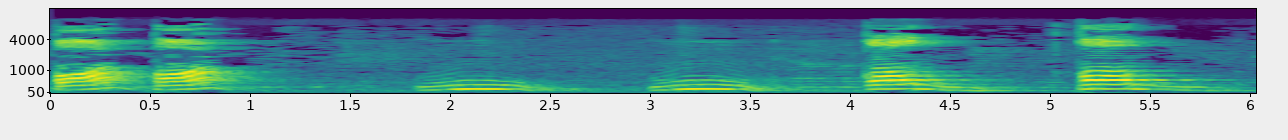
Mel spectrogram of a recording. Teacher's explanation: qa is behind the uvula, that little dangly thing.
